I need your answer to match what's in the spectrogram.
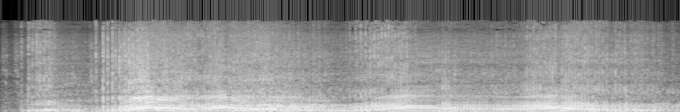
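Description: A motorcycle engine revs loudly, its pitch climbing and dropping in several surges over a continuous, rumbling roar with no one talking.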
